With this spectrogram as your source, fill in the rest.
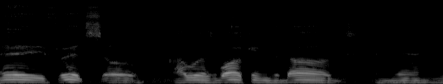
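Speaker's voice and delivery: low, slow, barely audible monster monotone drone. Showing how crazy it would be to talk this way on the phone, use a monotone Frankenstein voice. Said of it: "in kind of like a monotone Frankenstein type of tone".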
